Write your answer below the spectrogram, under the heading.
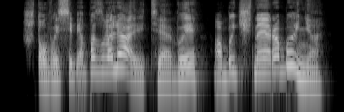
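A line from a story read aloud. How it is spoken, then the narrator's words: Indignant rapid chatter. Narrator (Russian): Возмущенно тараторил Эвиард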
